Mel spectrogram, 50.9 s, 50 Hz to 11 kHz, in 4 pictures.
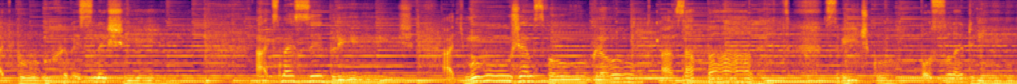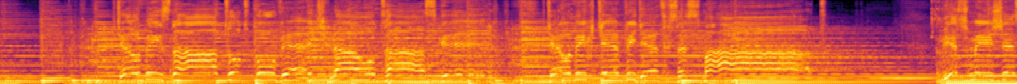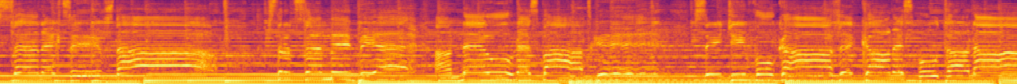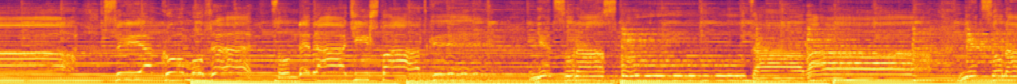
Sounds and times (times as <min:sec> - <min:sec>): Music: 0:00.0 - 0:50.8.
